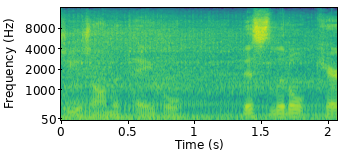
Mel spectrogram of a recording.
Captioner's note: motorcycle Engine Sounds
